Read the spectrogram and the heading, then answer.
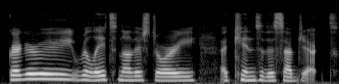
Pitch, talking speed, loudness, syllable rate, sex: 200 Hz, 140 wpm, -17 LUFS, 5.7 syllables/s, female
